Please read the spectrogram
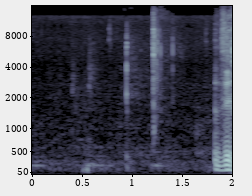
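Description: Four or five faint, short clicks spread over about a second, followed near the end by a man starting to speak.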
